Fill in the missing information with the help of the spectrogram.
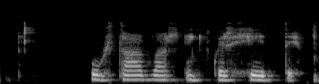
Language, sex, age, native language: Icelandic, female, 9, Icelandic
